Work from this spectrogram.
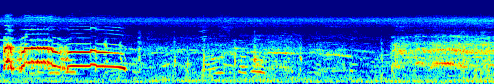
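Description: A rooster at the Lipa livestock auction market gives one loud, close crow in the first second, followed by fainter clucks and bird calls over steady crowd murmur.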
